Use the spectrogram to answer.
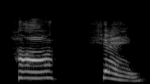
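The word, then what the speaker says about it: השם: word this word is ha shame okay i pronounce it with the long a shame this word means the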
